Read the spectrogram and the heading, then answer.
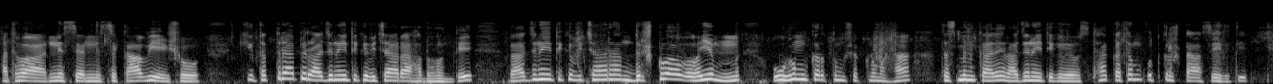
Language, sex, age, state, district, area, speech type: Sanskrit, male, 18-30, Karnataka, Uttara Kannada, rural, spontaneous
